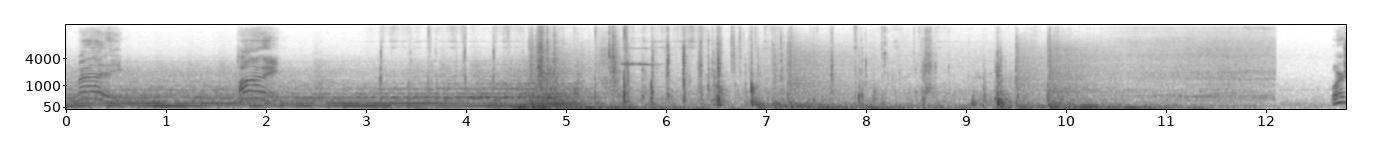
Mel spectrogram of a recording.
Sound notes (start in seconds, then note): 4.5 door clicking; 5.0 feet shuffling; 10.8 engine purring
